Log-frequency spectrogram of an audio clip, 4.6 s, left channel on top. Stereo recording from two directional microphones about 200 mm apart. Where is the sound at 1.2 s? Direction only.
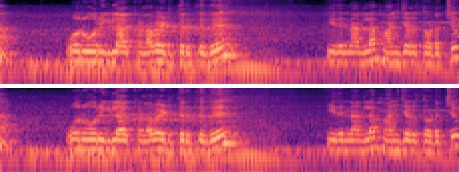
25° left (ahead or behind).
